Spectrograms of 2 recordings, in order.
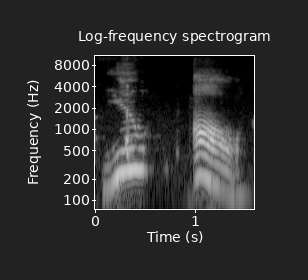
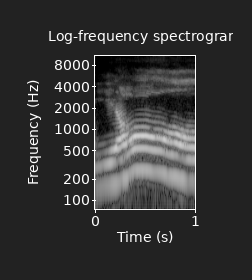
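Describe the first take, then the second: First: "You all" split into two separate words; unshortened you all. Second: "y'all" as one long, stretched syllable; drawn-out y'all. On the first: Showing what she used to say, two separate words. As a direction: pause between "You" and "all". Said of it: "Shorten that up". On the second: Repeating the lesson to her co-host, drawn-out y'all. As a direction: shorten it to "y'all" but draw it out. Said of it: "but drawing it out". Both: Shown as a demonstration.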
